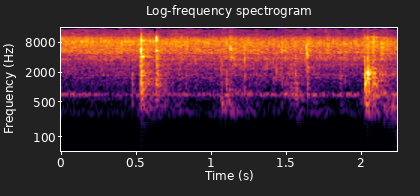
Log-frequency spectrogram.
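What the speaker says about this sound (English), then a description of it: "So let me put the butter on there, get it ready for the sausages." Butter sizzling on a small Ozark Trail cast iron griddle, a steady close hiss with a few sharp pops and crackles scattered through, no talking.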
